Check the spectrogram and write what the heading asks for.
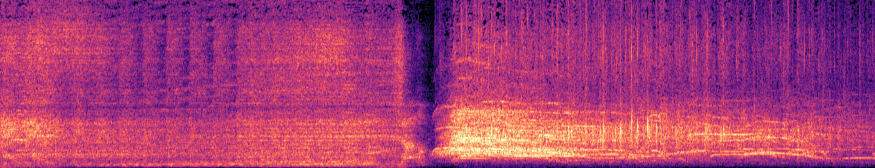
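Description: Pop dance track playing over the hall's sound system, cutting off suddenly about eight seconds in as the routine ends. Then the audience breaks out in louder cheering, high-pitched screams and whoops, and applause.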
